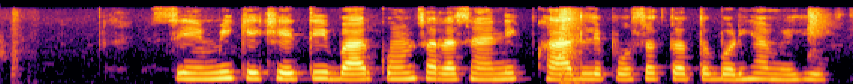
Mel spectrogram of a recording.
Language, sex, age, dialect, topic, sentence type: Chhattisgarhi, female, 18-24, Northern/Bhandar, agriculture, question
